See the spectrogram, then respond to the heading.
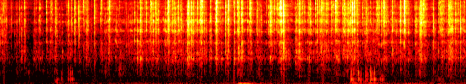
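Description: A bundle of thin, solid, patterned wooden chopsticks is held in both hands and rubbed and rolled together with the fingertips. The result is a quiet, continuous stream of dense, bright clicking and rattling wood-on-wood ticks with very short decay, plus a few faint low thumps near the start and toward the end.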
